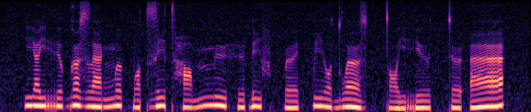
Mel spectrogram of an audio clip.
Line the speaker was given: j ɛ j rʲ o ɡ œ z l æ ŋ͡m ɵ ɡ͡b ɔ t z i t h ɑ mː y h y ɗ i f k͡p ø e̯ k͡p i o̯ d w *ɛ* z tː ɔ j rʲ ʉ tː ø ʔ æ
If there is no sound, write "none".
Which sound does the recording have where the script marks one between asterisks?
œ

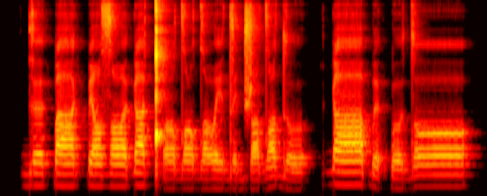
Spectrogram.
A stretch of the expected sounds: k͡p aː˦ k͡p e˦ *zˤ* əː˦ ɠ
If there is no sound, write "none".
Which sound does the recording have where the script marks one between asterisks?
zˤ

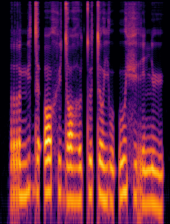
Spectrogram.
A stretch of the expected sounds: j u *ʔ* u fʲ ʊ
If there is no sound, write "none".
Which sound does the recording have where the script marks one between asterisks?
ʔ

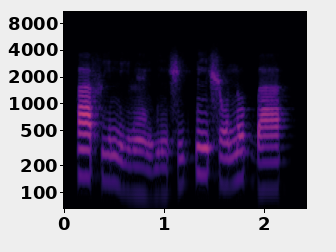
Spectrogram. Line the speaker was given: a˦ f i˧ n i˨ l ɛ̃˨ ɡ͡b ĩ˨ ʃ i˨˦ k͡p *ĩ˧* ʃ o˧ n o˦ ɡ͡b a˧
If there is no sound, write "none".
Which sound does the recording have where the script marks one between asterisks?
ĩ˦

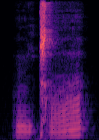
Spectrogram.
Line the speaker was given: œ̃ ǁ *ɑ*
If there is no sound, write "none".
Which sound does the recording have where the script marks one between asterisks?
a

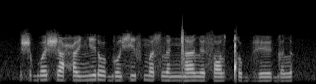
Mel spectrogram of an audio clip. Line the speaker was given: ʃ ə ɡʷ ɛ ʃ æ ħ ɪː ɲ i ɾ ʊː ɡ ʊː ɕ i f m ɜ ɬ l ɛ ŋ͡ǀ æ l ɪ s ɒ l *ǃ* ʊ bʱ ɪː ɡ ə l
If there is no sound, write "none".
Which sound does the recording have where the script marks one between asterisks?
ǃ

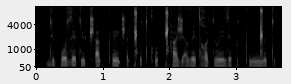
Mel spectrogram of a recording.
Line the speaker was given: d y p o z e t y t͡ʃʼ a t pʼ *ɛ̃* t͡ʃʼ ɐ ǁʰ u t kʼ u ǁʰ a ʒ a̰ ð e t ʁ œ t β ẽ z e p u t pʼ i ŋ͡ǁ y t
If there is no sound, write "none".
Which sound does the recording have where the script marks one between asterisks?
ẽ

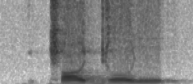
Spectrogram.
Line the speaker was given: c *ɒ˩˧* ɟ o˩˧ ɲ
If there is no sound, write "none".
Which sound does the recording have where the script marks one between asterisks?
ɒ˩˧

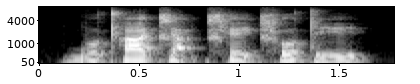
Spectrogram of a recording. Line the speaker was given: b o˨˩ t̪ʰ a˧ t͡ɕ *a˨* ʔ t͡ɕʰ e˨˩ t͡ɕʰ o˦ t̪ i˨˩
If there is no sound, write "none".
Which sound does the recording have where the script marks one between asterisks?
a˨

